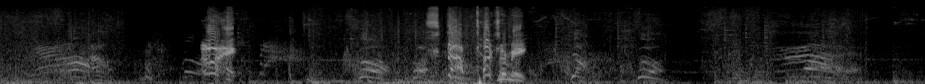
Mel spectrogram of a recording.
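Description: Heavy blows strike with sharp impacts.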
